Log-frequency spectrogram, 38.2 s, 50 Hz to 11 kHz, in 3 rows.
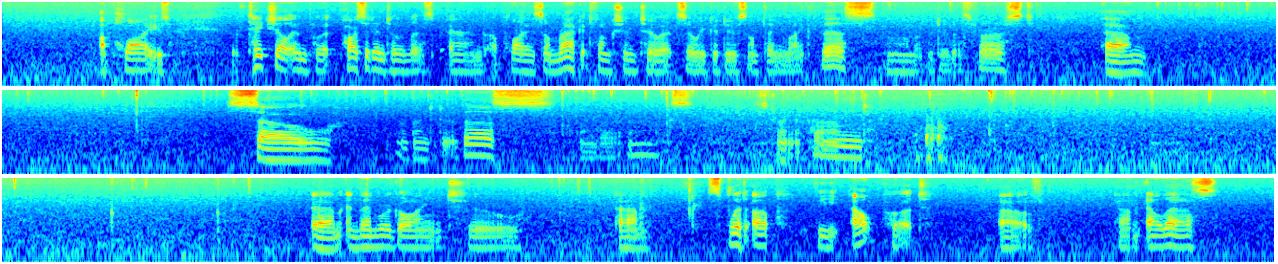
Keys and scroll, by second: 6.9-8.5 typing, 8.6 ctrl+a, 8.7 ctrl+k, 9.6-26.6 typing, 27.7-28.0 typing, 29.2-31.7 typing, 34.2-35.9 typing.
